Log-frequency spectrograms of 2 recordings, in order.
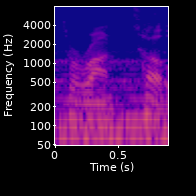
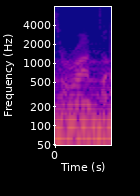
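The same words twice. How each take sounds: First: The last T is clearly pronounced. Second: The last T is dropped. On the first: The speaker calls it wrong. "You cannot pronounce the last T in the way that it's spelled. So you cannot say Toronto" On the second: The speaker calls it right. "You just say Toronto"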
